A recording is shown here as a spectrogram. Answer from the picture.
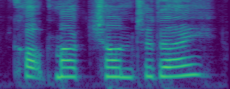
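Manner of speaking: high, cheery tiny-creature greeting; friendly little itch. Acted. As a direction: greet your neighbour brightly and squeakily. Mister Itch chatting.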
